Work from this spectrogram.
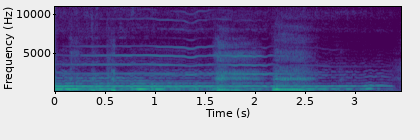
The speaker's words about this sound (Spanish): Apenas te has acostumbrado a los mosquitos.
